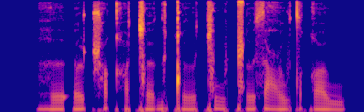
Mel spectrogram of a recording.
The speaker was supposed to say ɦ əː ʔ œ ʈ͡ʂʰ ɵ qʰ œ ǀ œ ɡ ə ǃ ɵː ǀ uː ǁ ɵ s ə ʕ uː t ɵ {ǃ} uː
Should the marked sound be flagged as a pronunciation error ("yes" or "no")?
yes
